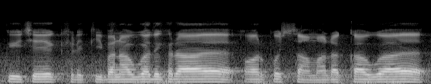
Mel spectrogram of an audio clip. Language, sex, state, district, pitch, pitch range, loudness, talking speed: Hindi, male, Uttar Pradesh, Lalitpur, 120 Hz, 115-125 Hz, -16 LUFS, 195 wpm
